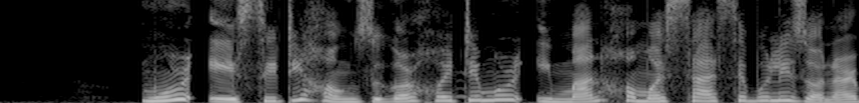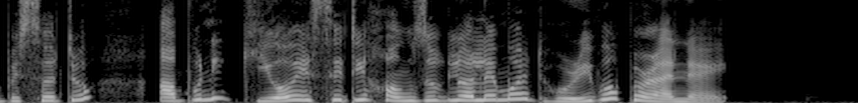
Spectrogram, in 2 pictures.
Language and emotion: Assamese, surprised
